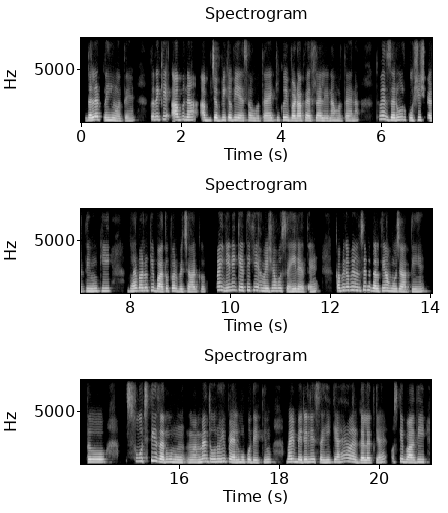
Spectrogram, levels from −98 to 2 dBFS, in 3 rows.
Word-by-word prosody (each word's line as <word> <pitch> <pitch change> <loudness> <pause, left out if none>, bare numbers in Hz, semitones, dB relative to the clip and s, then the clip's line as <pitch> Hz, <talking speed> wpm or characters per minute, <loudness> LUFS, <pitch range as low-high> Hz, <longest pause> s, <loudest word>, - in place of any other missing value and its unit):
गलत 290 +5 +6
नहीं 240 0 +3
होते 205 -3 -4
हैं। 215 +2 -8 0.3
तो 295 - -3
देखिए, 300 +2 -4
अब 275 -2 +2
ना 265 0 0 0.2
अब 225 -2 +1
जब 240 -3 +5
भी 250 +1 0
कभी 245 0 +3
ऐसा 225 +1 -2
होता 220 0 -3
है 225 +1 +2
कि 240 +1 -9
कोई 250 +2 +2
बड़ा 220 -1 +5
फैसला 225 0 +1
लेना 220 0 -1
होता 210 +1 -6
है 220 -1 -2
ना, 215 - -7 0.4
तो 340 - -7
मैं 340 - +1
ज़रूर 250 +3 +2
कोशिश 240 +1 -2
करती 225 +2 0
हूँ 245 +1 +1
कि 255 0 -2 0.4
घरवालों 290 +4 +1
की 310 - -4
बातों 245 -2 +3
पर 260 -1 +2
विचार 225 -1 -1
करूँ। 220 0 -11 0.2
मैं 345 - -1
ये 300 - -1
नहीं 345 +1 -6
कहती 320 0 -1
कि 330 +2 -6
हमेशा 265 -1 0
वो 270 0 -2
सही 235 -2 0
रहते 220 -1 -1
हैं, 225 +2 -4 0.4
कभी-कभी 320 +4 -2
उनसे 315 +2 -3
भी 340 - -4
गलतियाँ 275 +3 +2
हो 240 -1 +1
जाती 220 -1 0
हैं। 225 - -5 0.3
तो 255 0 +3 0.4
सोचती 340 +1 -4
ज़रूर 260 -1 +4
हूँ, 235 -1 +2 0.2
मैं 235 - 0
मैं 295 +1 +1
दोनों 275 +1 +1
ही 300 - -2
पहलुओं 235 -1 +3
को 245 +1 +1
देखती 225 +1 -2
हूँ, 245 0 -2 0.3
भाई, 275 +1 +3
मेरे 250 -1 +4
लिए 260 +1 0
सही 235 -1 0
क्या 250 - +1
है 320 - -6
और 255 - +2
गलत 220 -1 +4
क्या 230 0 -1
है, 255 - -6
उसके 270 +1 -7
बाद 230 0 +5
ही 245 -1 0
245 Hz, 220 wpm, -23 LUFS, 230-275 Hz, 0.4 s, गलत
